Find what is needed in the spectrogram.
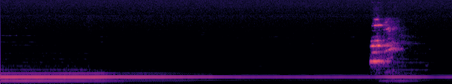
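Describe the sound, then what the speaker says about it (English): A steady low humming tone held on an exhaled breath during a breathing exercise, long and sustained, fading slightly before a brief higher vocal sound near the end. "Now as you breathe out, do the humming sound"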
